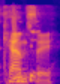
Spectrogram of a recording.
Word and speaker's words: Khamseh: He can pronounce that for here in a minute. It's Khamseh.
